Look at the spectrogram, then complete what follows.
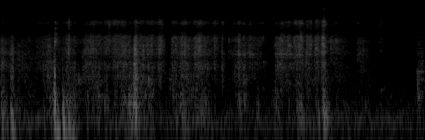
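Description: Near silence, with faint scattered taps and rustles.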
